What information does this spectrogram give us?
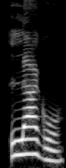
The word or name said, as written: lago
